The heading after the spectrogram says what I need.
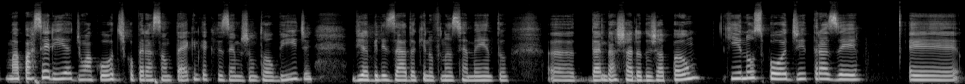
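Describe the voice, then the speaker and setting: A woman from Brazil with a Brazilian accent, speaking formally and with hesitant pauses as an institute's representative at an event opening. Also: medium pitch.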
